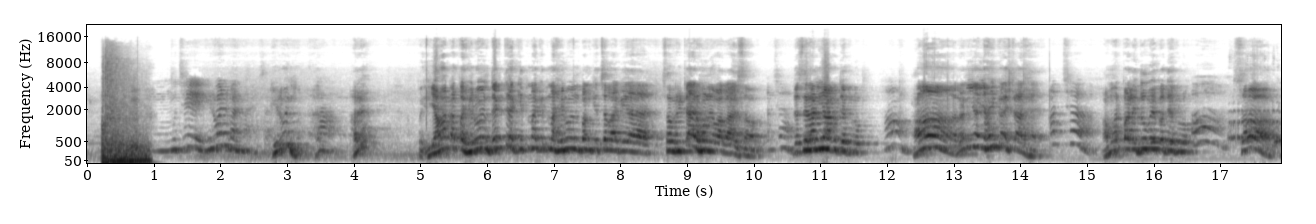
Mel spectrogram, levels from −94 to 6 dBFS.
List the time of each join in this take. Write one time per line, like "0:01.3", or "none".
0:01.0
